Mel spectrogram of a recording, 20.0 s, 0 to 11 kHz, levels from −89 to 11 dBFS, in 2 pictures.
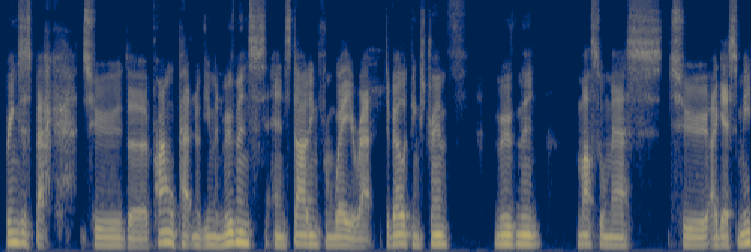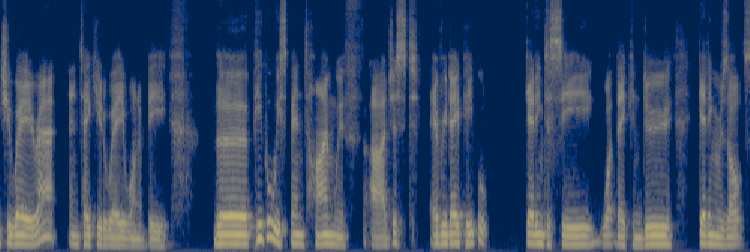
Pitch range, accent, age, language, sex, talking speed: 100-120 Hz, Australian, 20-39, English, male, 170 wpm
